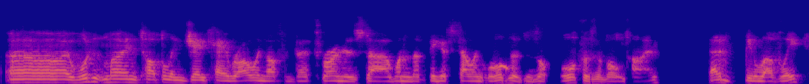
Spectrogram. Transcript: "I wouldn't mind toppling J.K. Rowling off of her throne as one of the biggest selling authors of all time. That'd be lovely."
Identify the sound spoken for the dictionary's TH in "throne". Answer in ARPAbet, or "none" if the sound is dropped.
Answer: TH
